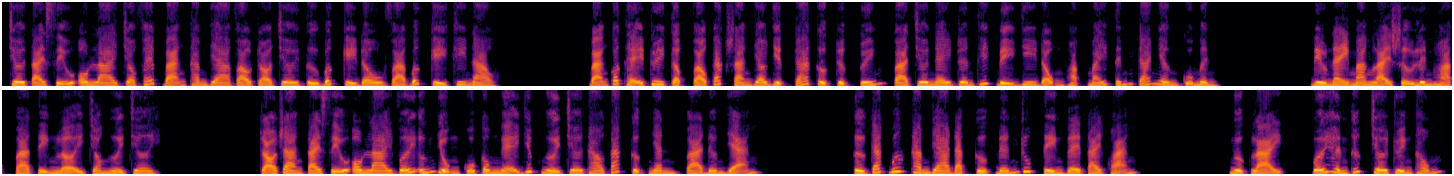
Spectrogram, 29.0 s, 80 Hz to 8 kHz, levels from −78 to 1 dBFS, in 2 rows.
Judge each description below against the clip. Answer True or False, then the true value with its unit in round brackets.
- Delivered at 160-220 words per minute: True (215 wpm)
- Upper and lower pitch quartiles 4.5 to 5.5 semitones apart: False (4.0 semitones)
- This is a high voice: True (225 Hz)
